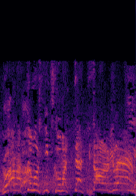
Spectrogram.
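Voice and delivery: high combative shout; angry accusation. Acted. Kotik accusing Talgren during the fight, angry shout.

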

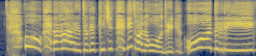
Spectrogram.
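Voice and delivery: nagyon magas, hívogató hang; kiálts oda magasan, szórakozottan; odakiáltás. A narrator's reading. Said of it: "kiáltott oda se figyelve". (magas hangú, hívogató kiáltás)

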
